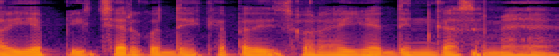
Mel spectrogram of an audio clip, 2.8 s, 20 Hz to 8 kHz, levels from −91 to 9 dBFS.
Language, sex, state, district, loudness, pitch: Hindi, male, Bihar, Katihar, -19 LUFS, 90 Hz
